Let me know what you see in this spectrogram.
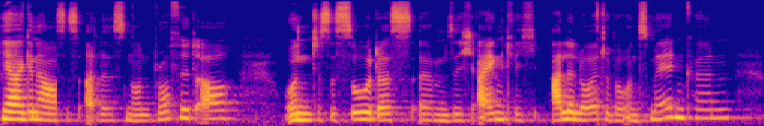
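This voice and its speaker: The speaker has an unremarkable speaking voice with big swings in loudness. The pace is moderate and the pitch varies in an ordinary way. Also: woman, medium pitch for a woman. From Rhineland-Palatinate, Germany. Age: 20s. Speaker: law student. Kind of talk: casual interview.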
